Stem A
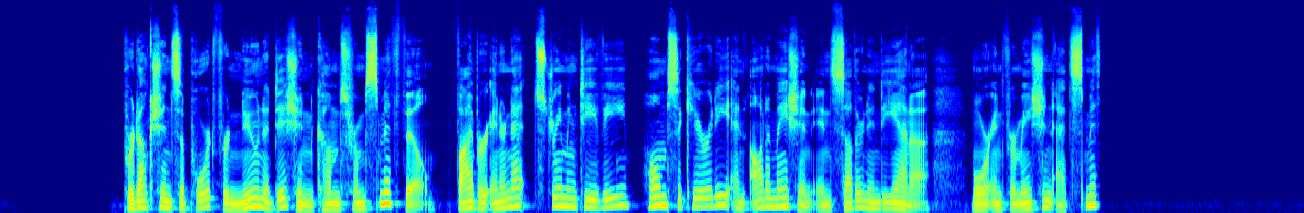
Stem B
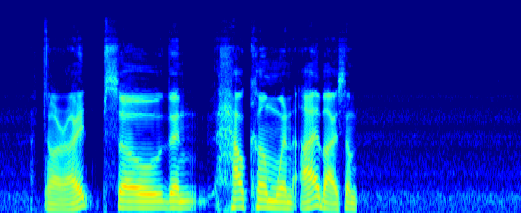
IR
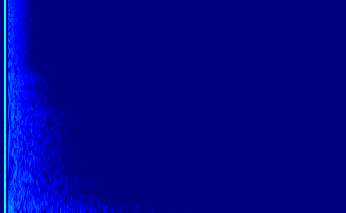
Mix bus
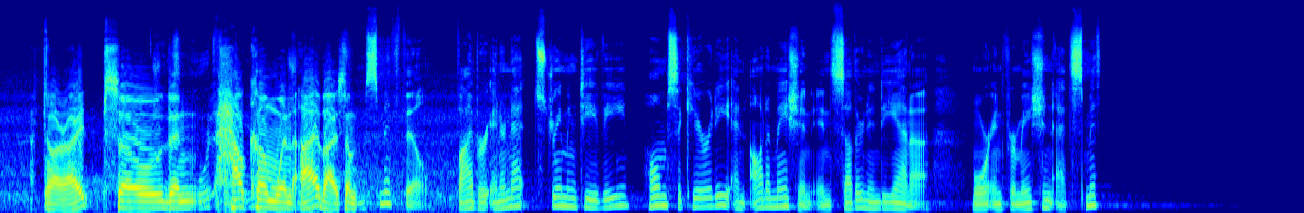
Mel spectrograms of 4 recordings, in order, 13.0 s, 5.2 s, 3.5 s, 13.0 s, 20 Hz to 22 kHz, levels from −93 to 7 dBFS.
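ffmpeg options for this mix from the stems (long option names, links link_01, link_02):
-filter_complex "[0:a]highpass=120,adynamicequalizer=threshold=0.00708:dfrequency=4700:dqfactor=0.7:tfrequency=4700:tqfactor=0.7:attack=5:release=100:ratio=0.375:range=2.5:mode=boostabove:tftype=highshelf,volume=-12.5dB,asplit=2[link_01][link_02];[link_02]volume=-14.5dB[link_03];[1:a]asplit=2[link_04][link_05];[link_05]highpass=frequency=720:poles=1,volume=18dB,asoftclip=type=tanh:threshold=-16.5dB[link_06];[link_04][link_06]amix=inputs=2:normalize=0,lowpass=frequency=2700:poles=1,volume=-6dB,volume=0.5dB,asplit=3[link_07][link_08][link_09];[link_08]volume=-18dB[link_10];[link_09]apad=whole_len=575477[link_11];[link_01][link_11]sidechaincompress=threshold=-36dB:ratio=8:attack=16:release=523[link_12];[2:a]atrim=start_sample=2205[link_13];[link_03][link_10]amix=inputs=2:normalize=0[link_14];[link_14][link_13]afir=irnorm=-1:irlink=0[link_15];[link_12][link_07][link_15]amix=inputs=3:normalize=0,acompressor=threshold=-30dB:ratio=12"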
